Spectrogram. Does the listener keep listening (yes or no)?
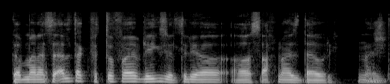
no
